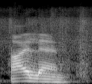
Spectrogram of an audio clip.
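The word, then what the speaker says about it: island: यदि आई के बाद एस हो तो वहां पे एस हमारा साइलेंट होगा। आई के बाद एस आ गया तो उसे क्या पढ़ेंगे हम? आइलैंड। ठीक है? यहां पे एस साइलेंट है।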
